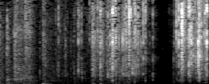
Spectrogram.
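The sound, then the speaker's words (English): Plastic wrapper crinkling as a sleeve of saltine crackers is taken out, a dense run of crackly rustles with a brief pause before the crinkling resumes. No talking. “Well, I'm gonna I'm gonna take a sleeve out as well.”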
